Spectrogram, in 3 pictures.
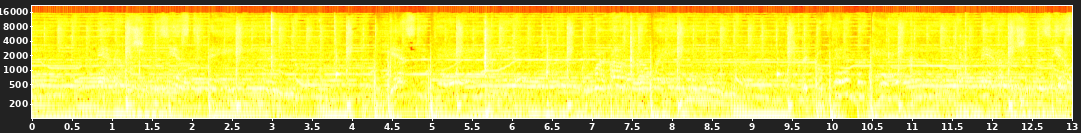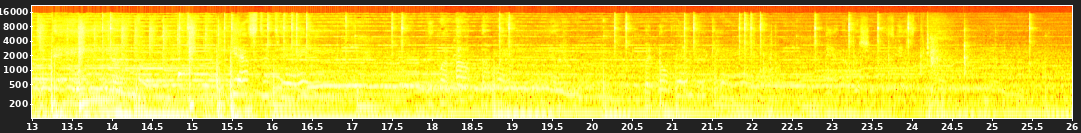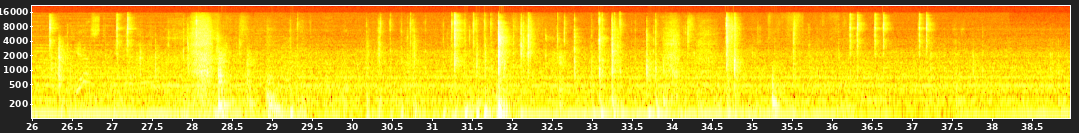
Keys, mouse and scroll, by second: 0.8 typing, 2.1 7, 4.5 shift+2, 13.9-25.5 drag, 25.5 ctrl+click, 33.3-34.3 typing, 34.8 Return, 36.2 click.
